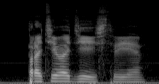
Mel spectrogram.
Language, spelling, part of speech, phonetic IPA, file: Russian, противодействие, noun, [prətʲɪvɐˈdʲejstvʲɪje], Ru-противодействие.ogg
- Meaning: counteraction, opposition, resistance (action)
